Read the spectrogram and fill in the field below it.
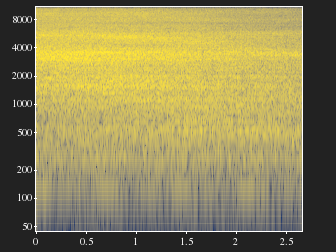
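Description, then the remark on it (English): In a processing room, a vacuum sealer seals a double-bagged femur bone, running with a steady, loud motorized whir and hiss that stays constant throughout, with no speech and no breaks in the sound. “And sends it through a vacuum sealer.”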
